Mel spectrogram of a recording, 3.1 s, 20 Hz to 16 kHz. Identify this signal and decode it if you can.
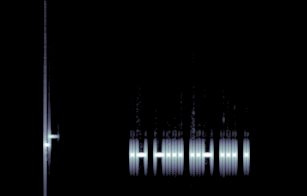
Morse code, heard as a keyed tone, about 40 wpm, 700 Hz. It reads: ABUSE
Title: Sentences from Top 1300 Words - New Word Drill - 40wpm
